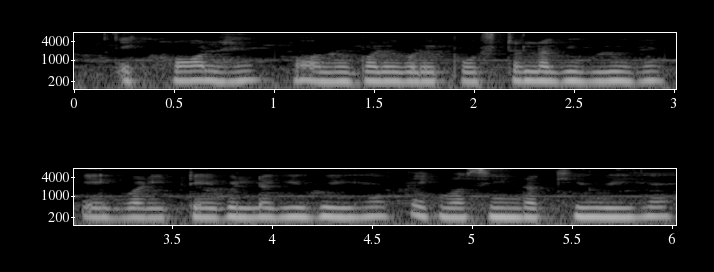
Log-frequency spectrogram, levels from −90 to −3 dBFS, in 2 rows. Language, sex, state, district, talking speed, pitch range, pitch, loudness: Marathi, female, Maharashtra, Sindhudurg, 210 wpm, 210-215 Hz, 215 Hz, -39 LUFS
